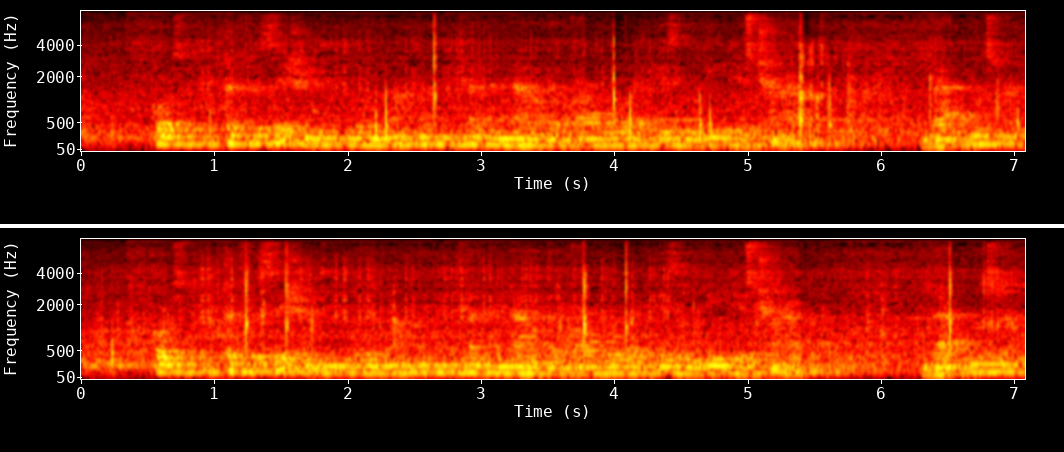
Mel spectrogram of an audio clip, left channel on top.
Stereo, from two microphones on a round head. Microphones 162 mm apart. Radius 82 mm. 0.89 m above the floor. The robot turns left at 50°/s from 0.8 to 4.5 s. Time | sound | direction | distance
0.5 | a man speaking | 20° right | 2.5 m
